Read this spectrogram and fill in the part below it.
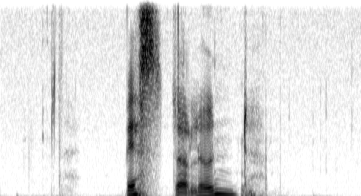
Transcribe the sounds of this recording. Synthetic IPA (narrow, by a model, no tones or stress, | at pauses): ʋɛst̪əlɵnd̪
